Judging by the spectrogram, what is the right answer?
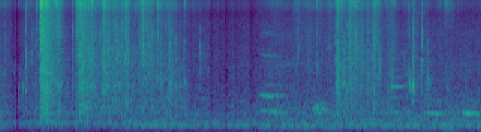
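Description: A metal spoon stirring and scraping dry gram flour in a bowl, with a rough scraping spell from about half a second in and a shorter one near five seconds.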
